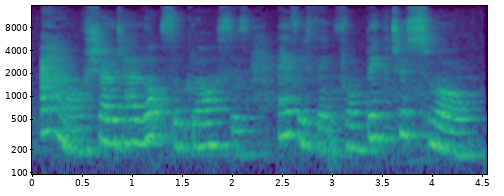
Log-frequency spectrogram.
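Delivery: put-on lively rhyming read-aloud for children; storybook narration. A narrator's reading. Parent reading a rhyming picture book aloud, lively. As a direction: tell the rhyme brightly to a child.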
